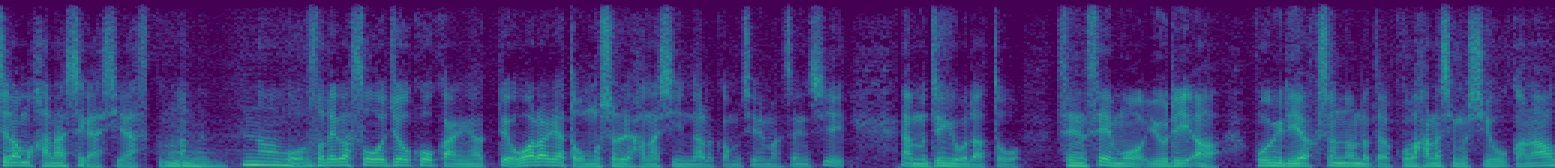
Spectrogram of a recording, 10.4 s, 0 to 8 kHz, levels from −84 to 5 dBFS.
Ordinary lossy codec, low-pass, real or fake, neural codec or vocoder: none; none; fake; codec, 16 kHz, 0.9 kbps, LongCat-Audio-Codec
